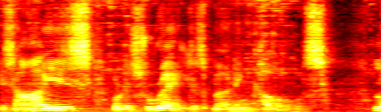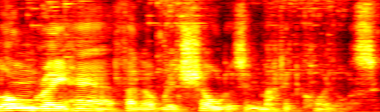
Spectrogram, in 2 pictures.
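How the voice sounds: This is a natural reading voice. It reads the text aloud.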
